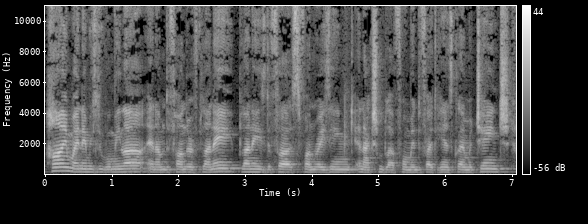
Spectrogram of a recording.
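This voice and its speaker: A woman from Bulgaria, in her thirties, a startup founder answering interview questions in a thoughtful way, often pausing with ums and uhs. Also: on the low side, steady tone.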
